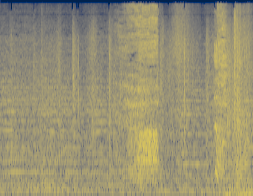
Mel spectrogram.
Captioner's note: grunting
